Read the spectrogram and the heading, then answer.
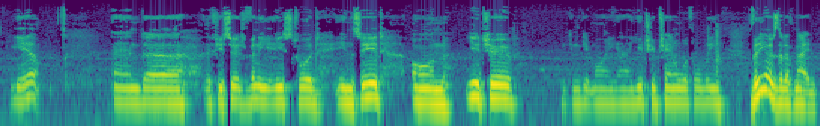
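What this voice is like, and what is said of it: Noticeable accent. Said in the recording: “That accent.”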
